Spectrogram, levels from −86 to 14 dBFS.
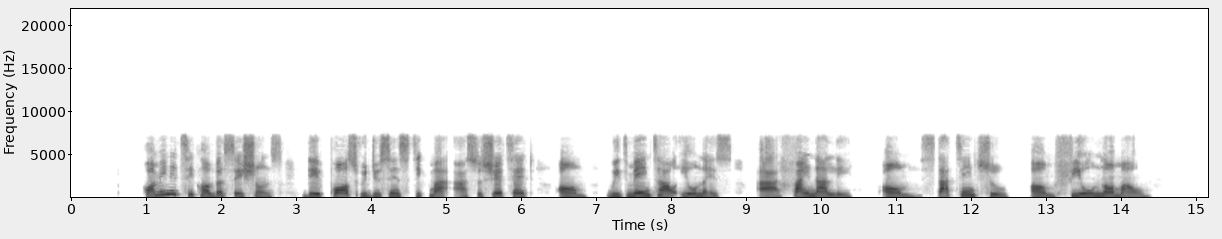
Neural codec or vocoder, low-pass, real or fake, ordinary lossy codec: codec, 16 kHz, 0.8 kbps, ZipCodec; 7.2 kHz; fake; none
